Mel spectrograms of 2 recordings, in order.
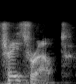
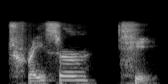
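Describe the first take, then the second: First: The word is said as trace route. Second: The word is said as tracer tee. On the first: The speaker calls it right. "It's traceroute" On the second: The speaker calls it wrong. "I'm going to pronounce it the way he pronounced it"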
